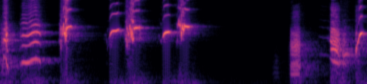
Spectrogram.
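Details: Black-winged starling, a female calling males, used as a lure to make young birds answer; loud squeaky whistled and chattering notes with harsh overtones in short bursts, a pause, then more squeaky calls.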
